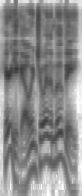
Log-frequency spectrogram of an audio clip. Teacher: Standard polite phrases, rising tone on movie.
